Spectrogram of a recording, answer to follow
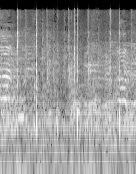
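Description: Crowd of spectators talking and calling out in a large gym, many voices overlapping, with a few short sharp sounds among them.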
